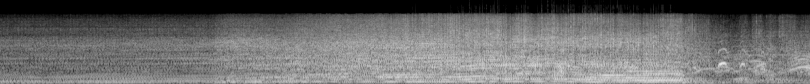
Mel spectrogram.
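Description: Mud drag trucks' engines revving hard and running flat out down the mud track. The engine noise builds sharply about two seconds in, holds loud for several seconds, then falls away near the end as voices take over.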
